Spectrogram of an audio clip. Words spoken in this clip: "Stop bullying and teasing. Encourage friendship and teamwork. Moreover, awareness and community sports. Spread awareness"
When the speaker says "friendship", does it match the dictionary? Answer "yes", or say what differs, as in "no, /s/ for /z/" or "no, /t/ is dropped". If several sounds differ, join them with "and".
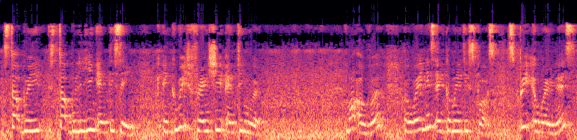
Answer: yes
